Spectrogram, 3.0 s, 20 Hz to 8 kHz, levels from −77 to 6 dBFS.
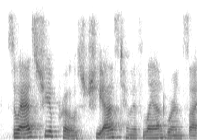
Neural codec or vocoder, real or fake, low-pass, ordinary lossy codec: none; real; 7.2 kHz; Opus, 24 kbps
